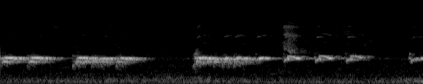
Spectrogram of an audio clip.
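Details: Zebra dove of the gedong mengo katuranggan type singing in the crystal-voice style, used as a lure that other doves answer: a series of clear, level whistled notes, several held, then shorter broken bursts.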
